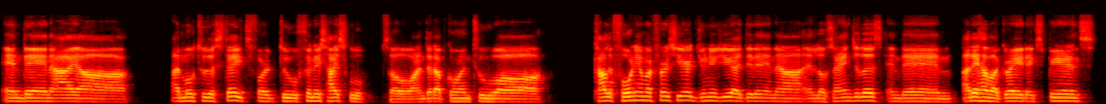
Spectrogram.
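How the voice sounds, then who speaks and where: A young man from Chile with a Chilean Spanish accent, a guest in a casual interview, talking in a relaxed, rambling way with many fillers. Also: medium pitch, measured pace, smooth. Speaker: guest, pro basketball player.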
